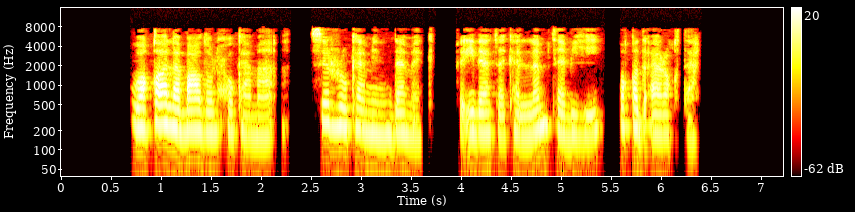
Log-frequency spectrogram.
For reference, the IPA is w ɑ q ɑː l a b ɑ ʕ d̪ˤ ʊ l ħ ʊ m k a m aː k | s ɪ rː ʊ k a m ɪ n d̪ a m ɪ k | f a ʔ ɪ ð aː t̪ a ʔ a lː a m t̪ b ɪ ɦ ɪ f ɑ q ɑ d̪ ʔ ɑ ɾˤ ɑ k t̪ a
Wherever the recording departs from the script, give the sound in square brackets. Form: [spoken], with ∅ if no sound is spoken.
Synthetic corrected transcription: w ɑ q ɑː l a b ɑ ʕ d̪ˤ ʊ l ħ ʊ [∅] k a m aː [ʔ] | s ɪ rː ʊ k a m ɪ n d̪ a m ɪ k | f a ʔ ɪ ð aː t̪ a [k] a lː a m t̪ b ɪ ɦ ɪ f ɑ q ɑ d̪ ʔ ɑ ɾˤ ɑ [q] t̪ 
